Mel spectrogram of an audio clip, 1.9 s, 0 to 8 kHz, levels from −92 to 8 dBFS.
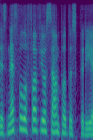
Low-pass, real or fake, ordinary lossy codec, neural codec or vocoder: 7.2 kHz; fake; Opus, 64 kbps; codec, 16 kHz, 0.2 kbps, FocalCodec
